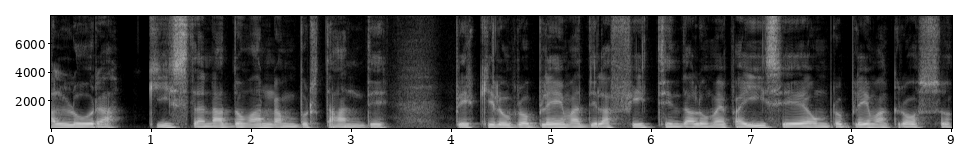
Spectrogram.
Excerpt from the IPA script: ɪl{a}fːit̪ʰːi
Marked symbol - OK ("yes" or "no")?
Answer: yes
